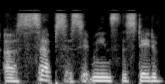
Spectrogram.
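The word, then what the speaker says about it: asepsis: sepsis a PS i s it's a noun pronounced a sepsis it means the state of being free from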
